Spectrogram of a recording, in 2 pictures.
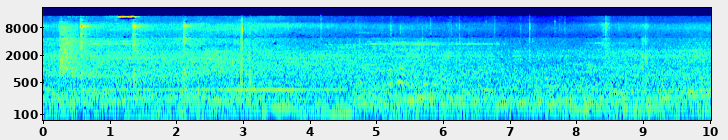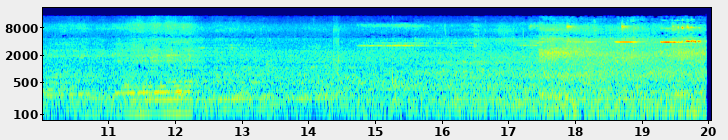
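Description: Urban road traffic: car and auto-rickshaw engines and tyres passing steadily, getting louder toward the end, with a couple of short horn toots.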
